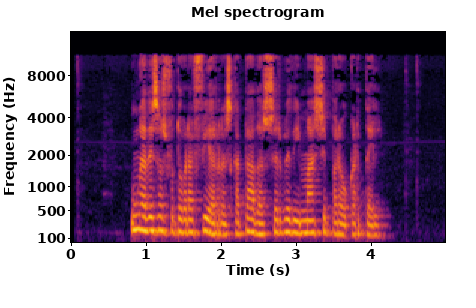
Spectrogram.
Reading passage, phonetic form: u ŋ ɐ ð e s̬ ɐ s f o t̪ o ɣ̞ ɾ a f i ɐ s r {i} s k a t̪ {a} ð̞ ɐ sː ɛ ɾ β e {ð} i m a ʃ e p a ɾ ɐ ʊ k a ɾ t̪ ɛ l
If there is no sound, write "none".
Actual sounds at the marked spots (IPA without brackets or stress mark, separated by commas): e, a, ð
